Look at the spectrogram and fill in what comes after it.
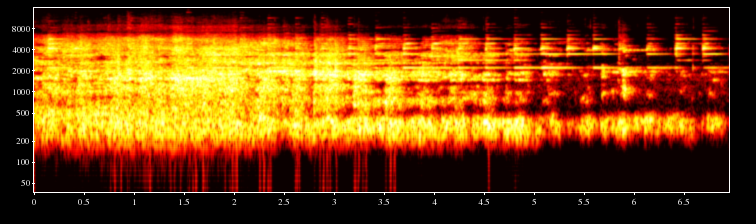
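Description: Double-stack container train rolling past, its wheels rumbling and clattering on the rails, fading about five seconds in. A grade-crossing bell keeps ringing in a steady rhythm and stands out clearly near the end.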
